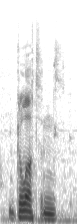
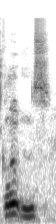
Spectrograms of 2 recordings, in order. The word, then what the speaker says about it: gluttons: are glutens for punishment gluttons nope it's glutens that's how you pronounce it it's gluten's representation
